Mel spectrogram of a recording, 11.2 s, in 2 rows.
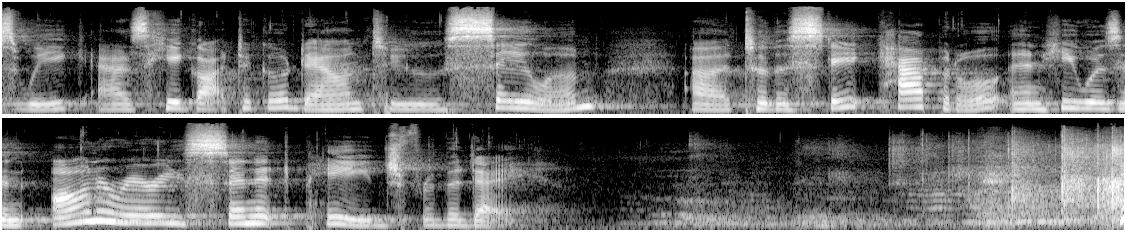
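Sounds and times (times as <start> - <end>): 
speech: 0.0 - 8.4
laughter: 8.7 - 11.2
audience applause: 9.6 - 11.2.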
